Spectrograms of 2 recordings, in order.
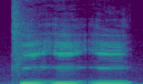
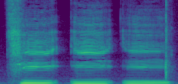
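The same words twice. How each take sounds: First: Said in the usual way. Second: Slow, corrected spelling of T E E; slow careful spelling. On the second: Shown as a demonstration. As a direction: spell T E E slowly and deliberately. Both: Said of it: "I added one extra E".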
